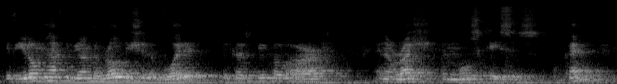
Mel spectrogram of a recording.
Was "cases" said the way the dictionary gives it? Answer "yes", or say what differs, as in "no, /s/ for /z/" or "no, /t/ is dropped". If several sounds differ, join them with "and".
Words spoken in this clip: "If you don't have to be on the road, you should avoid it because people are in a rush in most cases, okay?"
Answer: yes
